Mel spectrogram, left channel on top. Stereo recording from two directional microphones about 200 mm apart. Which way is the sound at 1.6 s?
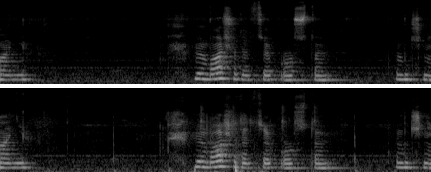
10° left (ahead or behind).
